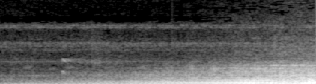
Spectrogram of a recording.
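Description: A low, held orchestral chord from the TV episode's dramatic score, swelling steadily louder toward the end: a tension cue under a reveal.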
